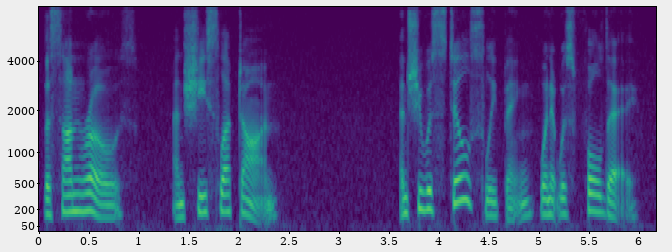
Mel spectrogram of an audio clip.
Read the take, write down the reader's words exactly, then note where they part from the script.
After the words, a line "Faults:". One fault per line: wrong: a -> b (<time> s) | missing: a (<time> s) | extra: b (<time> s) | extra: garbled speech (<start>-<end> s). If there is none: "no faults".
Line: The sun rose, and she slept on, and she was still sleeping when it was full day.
The sun rose, and she slept on, and she was still sleeping when it was full day.
Faults:
no faults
